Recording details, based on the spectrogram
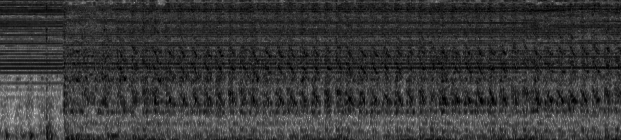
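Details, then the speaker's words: Old Chrysler not started for two to three months: the starter cranks on steadily for seconds without the engine catching. It was out of gas and ran after about a gallon was added. "oh now to be honest with you guys i think it just might be out of gas surprise surprise"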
